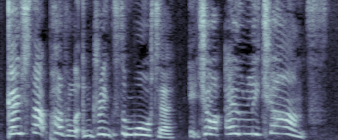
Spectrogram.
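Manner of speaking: frantic creature; panicked. Acted. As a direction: urge her on in a panic. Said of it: "in a panic".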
